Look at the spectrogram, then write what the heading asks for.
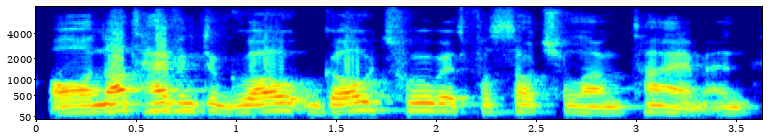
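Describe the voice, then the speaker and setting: Earnest Belgian man, mellow voice. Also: medium pitch. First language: Dutch. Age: 40s. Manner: earnest, halting with frequent restarts. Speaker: guest. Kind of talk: interview, personal story.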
